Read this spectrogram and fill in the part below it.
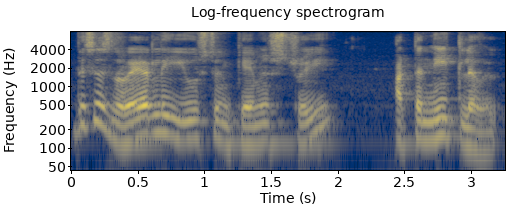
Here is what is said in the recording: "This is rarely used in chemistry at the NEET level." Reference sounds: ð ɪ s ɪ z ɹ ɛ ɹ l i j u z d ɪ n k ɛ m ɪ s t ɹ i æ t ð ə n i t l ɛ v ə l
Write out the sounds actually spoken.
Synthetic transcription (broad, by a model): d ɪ s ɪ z ɹ ɛ ɹ l i j u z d ɪ n k ɛ m ɪ s t ɹ i æ t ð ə n i t l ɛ v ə l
